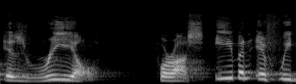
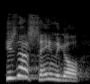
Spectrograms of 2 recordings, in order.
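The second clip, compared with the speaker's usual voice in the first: ordinary delivery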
